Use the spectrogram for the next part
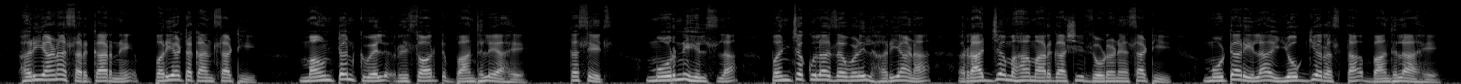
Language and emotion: Marathi, neutral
